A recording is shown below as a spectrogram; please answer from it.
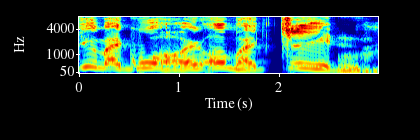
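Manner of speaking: terrible fake British accent. Competing over who's the worst father, in a bad British accent. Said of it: "It's the worst British accent you've ever heard".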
